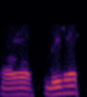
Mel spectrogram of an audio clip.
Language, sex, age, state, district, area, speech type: Assamese, male, 30-45, Assam, Golaghat, urban, conversation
